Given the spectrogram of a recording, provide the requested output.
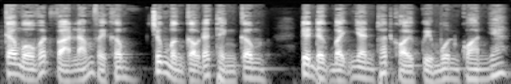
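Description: A man voicing a tired middle-aged hospital department head who talks calmly and kindly. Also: low-pitched, brisk, breathy edge.

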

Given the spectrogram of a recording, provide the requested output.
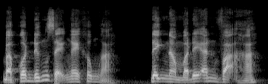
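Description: A man's voice: mid-range voice, animated, quick pace, a bit bright, faint music behind. A man voicing a greedy, spiteful village daughter-in-law who nags and scolds sharply in a storybook reading. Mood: scolding.

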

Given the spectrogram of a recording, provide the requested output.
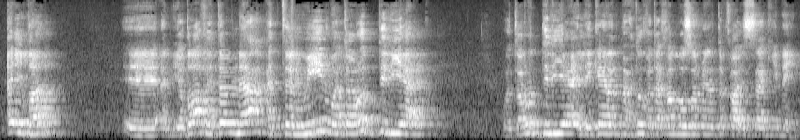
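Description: Man, Levantine Arabic accent, very high voice, rapid delivery, grammar lesson, heavy room echo. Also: slight background noise. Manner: explanatory, checks understanding with quick questions. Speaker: Islamic scholar teaching grammar. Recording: echoey room, mic at a distance.

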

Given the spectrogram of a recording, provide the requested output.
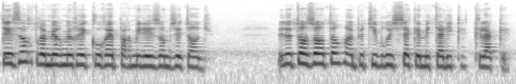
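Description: A woman narrating a classic short story in a measured, expressive way. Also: fairly high pitch. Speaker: reader. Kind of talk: literary audiobook narration.

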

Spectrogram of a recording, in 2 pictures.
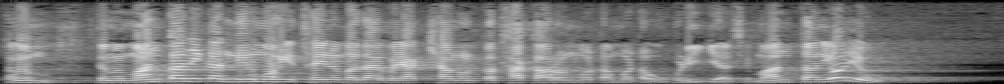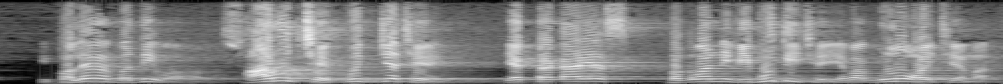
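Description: A man's voice: high voice, very animated, brisk, roomy sound, big-room sound. A man giving a devotional sermon to a gathering, full of rhetorical questions and teasing asides. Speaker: religious discourse speaker.

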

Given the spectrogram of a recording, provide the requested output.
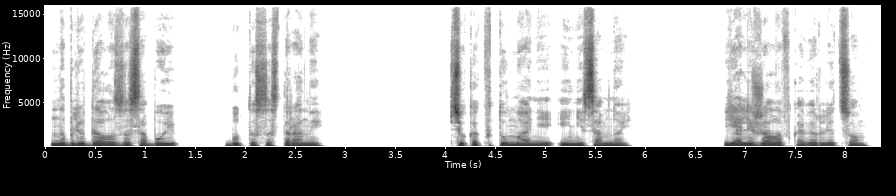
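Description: A woman's voice: deep voice, mellow, dry recording, clean studio sound. A woman narrating a first-person romance novel with emotional, dramatic delivery. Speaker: audiobook narrator.

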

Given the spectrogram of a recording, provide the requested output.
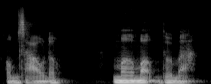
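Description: A man voicing a gruff middle-aged village husband in a ghost story, blunt and scolding. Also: rumbling low, steady tone, normal speed, warm tone, dull audio, voice pushed down. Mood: soothing.

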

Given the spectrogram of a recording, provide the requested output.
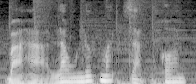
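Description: A man narrating a story aloud in an expressive storytelling manner. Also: moderate pace, faint music behind. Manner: expressive storytelling with swooping pitch.

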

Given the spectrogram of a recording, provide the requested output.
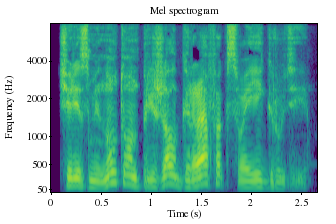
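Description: A man narrating a historical adventure audiobook with an expressive, dramatic reading. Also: on the low side, a little fast, dry recording, studio quality.

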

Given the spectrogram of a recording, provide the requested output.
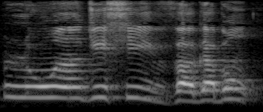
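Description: A woman reading a storybook aloud and voicing a contemptuous male castle doorman who yells at visitors. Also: medium pitch, animated, measured pace, faint music behind, natural voice. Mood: scornful. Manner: contemptuous, shouting.

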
